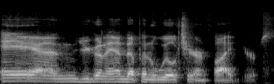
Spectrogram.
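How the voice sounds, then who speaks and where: At a moderate pace, a man speaks with vocal fry and a bright, sharp tone at a medium pitch. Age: 80s+. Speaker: functional medicine doctor. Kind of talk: interview testimony. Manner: halting, many false starts.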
